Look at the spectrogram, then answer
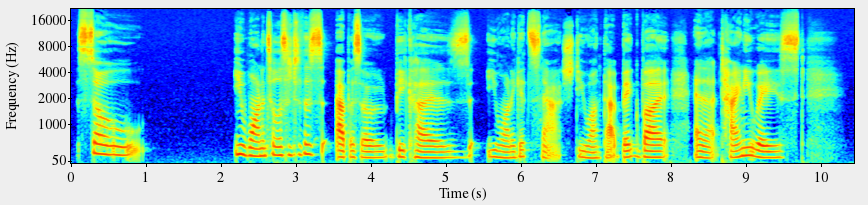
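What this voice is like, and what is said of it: Slightly hoarse voice. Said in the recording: “my voice is a little hoarse. I lost it over the weekend”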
